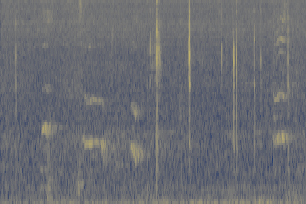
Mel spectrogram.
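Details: Three-week-old Border Collie pups learning to vocalise while playing: short high squeaky whines, several in quick succession, mixed with sharp clicks and small tapping noises.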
